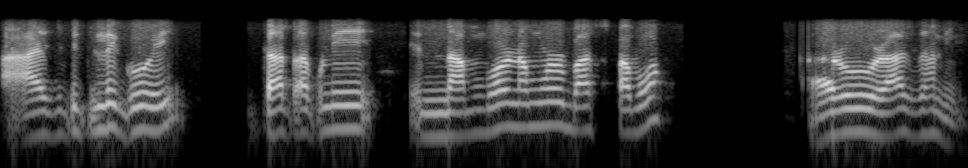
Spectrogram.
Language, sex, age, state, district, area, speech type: Assamese, male, 60+, Assam, Golaghat, rural, conversation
